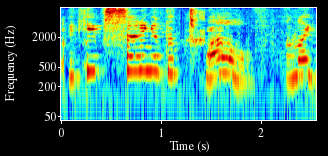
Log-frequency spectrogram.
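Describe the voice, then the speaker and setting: Very slowly and with ordinary pitch variation, a woman speaks over noticeable background noise. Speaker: streamer. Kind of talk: casual chat. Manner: animated. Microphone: too quiet, mic level reset to twelve.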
